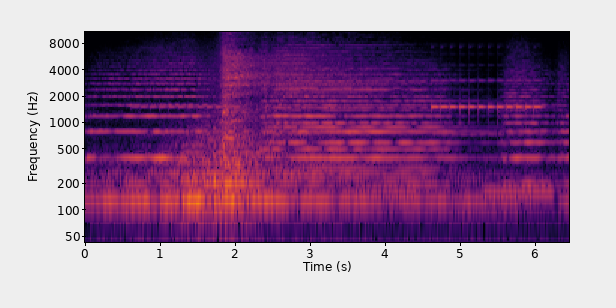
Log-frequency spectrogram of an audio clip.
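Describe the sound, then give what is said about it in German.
An alarm clock rings with a bright electronic melody of sustained tones, then breaks into a quick run of pulsing beeps before fading; no one speaks. “Mein Wecker klingelt.”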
